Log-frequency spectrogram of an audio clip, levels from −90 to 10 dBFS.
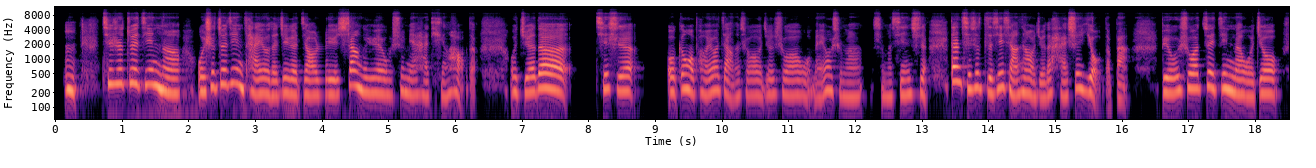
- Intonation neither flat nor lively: Yes, average, 4.7 semitones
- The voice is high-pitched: Yes, high, 200 Hz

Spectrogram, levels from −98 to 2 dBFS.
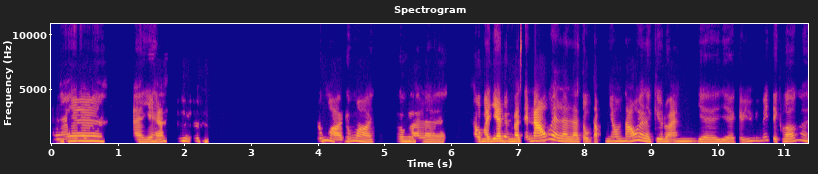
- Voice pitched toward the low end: No, high, 205 Hz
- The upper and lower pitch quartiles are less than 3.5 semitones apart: Yes, average, 3.1 semitones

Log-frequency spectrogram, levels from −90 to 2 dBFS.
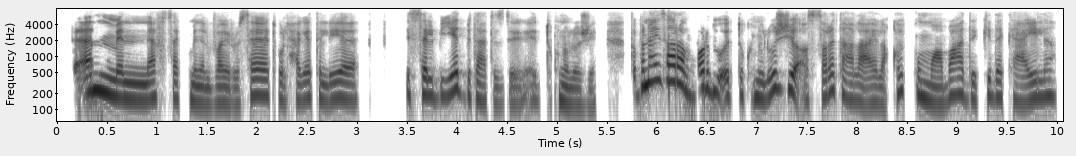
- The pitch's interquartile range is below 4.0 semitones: No, average, 5.3 semitones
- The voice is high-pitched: No, medium, 170 Hz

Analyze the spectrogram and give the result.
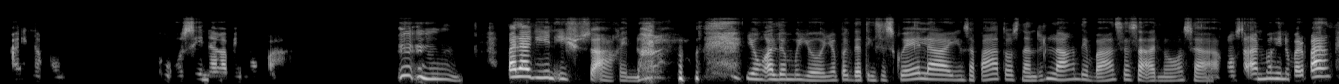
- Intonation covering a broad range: No, average, 4.1 semitones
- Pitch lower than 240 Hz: Yes, high, 220 Hz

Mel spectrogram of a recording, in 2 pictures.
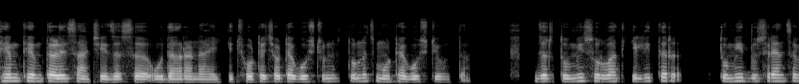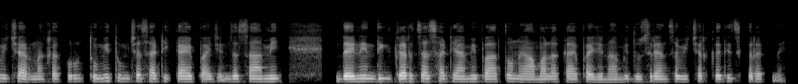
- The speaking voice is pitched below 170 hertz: Yes, low, 135 Hz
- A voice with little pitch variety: Yes, narrow, 2.0 semitones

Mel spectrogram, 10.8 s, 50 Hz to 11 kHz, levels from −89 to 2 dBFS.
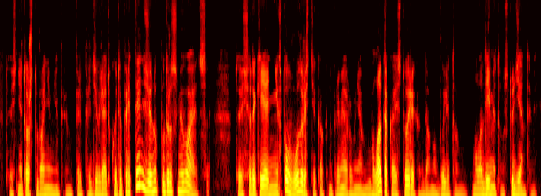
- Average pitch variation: Yes, average, 3.0 semitones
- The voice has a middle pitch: No, low, 105 Hz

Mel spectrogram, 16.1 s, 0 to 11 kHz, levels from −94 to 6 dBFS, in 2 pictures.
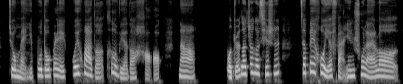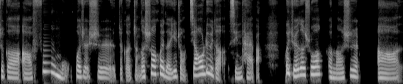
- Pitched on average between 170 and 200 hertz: No, high, 210 Hz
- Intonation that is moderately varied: No, wide, 7.5 semitones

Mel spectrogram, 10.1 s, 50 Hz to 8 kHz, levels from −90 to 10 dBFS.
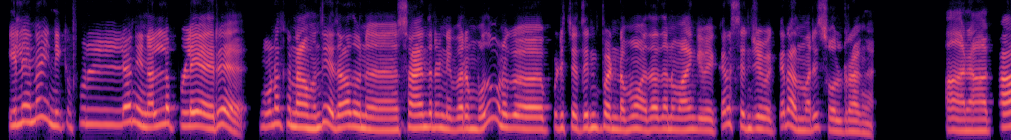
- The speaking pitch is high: Yes, high, 235 Hz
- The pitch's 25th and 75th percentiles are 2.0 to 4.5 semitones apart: Yes, average, 4.2 semitones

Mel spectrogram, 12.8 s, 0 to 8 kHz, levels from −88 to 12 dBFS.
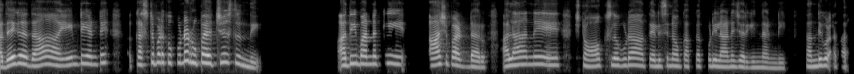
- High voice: Yes, very high, 250 Hz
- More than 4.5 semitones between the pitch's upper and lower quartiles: Yes, wide, 5.6 semitones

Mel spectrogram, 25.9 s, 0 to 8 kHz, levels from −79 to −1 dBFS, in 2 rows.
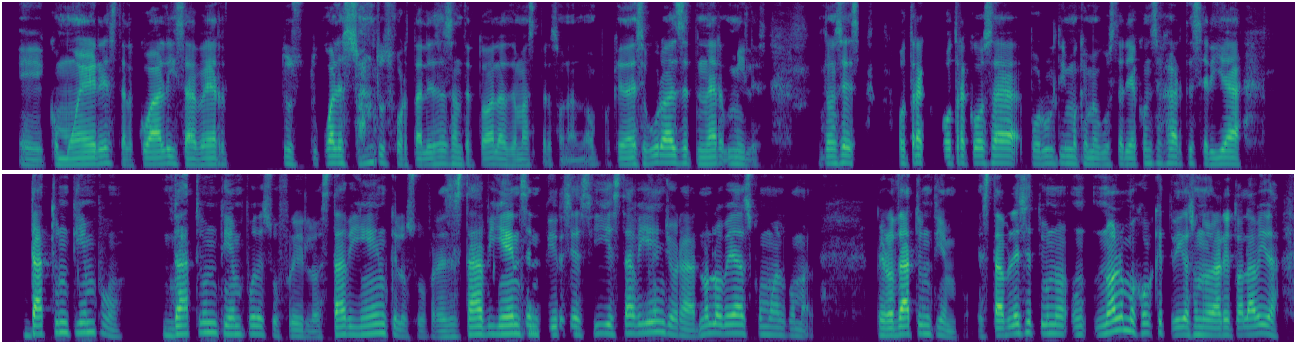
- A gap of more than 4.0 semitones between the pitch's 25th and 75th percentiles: Yes, average, 4.7 semitones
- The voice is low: Yes, low, 130 Hz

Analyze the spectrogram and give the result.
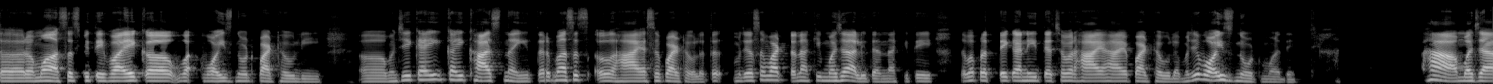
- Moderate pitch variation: Yes, average, 3.1 semitones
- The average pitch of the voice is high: No, medium, 160 Hz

